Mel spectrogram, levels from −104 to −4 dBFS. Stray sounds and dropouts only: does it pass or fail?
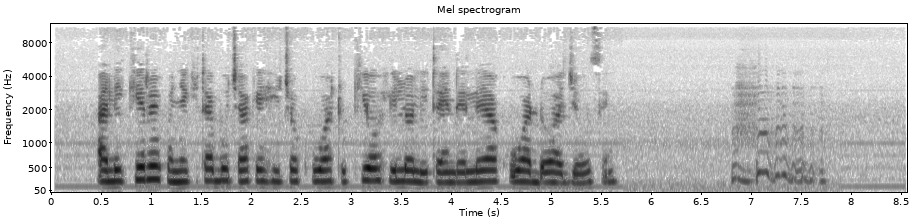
fail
